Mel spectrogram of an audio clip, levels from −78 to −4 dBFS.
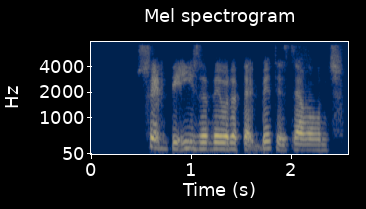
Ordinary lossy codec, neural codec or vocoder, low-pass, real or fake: Opus, 64 kbps; codec, 16 kHz, 1.1 kbps, Voila-Tokenizer; 7.2 kHz; fake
